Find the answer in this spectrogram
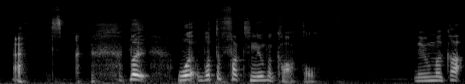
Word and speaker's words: pneumococcal: Uh, and it's called pneumococcal.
